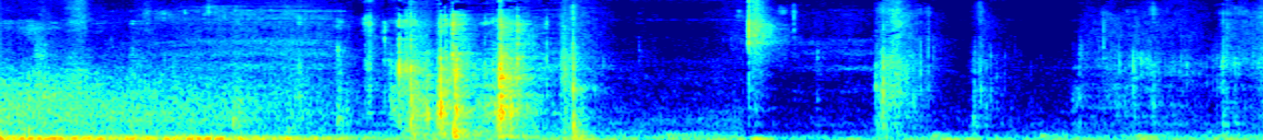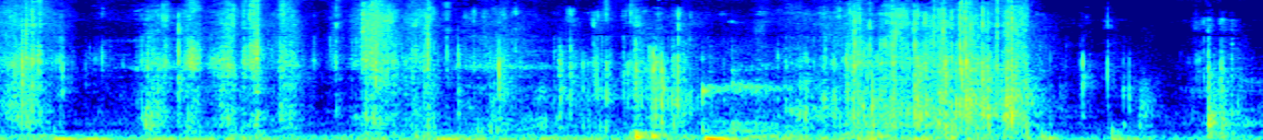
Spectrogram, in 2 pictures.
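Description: A padded mailer envelope being slit open with a pocket knife and unpacked: irregular bursts of crinkling and tearing packaging, with paper packets rustling near the end.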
